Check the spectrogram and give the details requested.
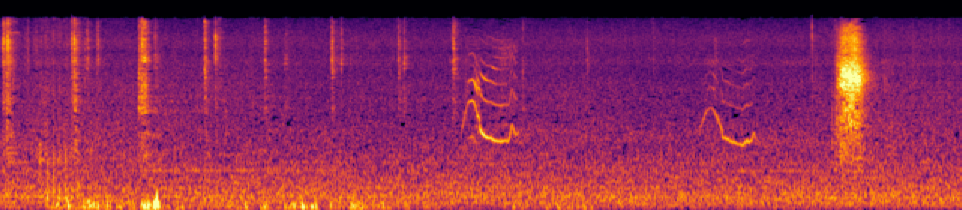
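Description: Songbird giving two cat-like mewing calls, each sliding down and hooking back up, about four and six seconds in. Light scattered clicks and taps come in the first few seconds, and a short, loud harsh burst comes about seven seconds in.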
